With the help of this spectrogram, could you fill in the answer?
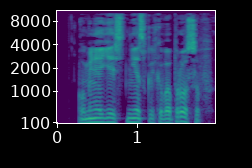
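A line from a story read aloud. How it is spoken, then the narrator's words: Calm, businesslike. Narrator (Russian): спокойным, но деловым тоном произнес Жан-Ги Бавуар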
